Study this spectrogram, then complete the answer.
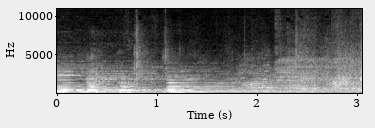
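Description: Young children sing together in an echoing hall.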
